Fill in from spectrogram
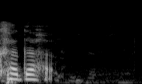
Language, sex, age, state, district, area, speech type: Sanskrit, female, 18-30, Karnataka, Uttara Kannada, rural, read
